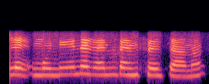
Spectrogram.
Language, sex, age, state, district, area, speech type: Malayalam, female, 18-30, Kerala, Alappuzha, rural, conversation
